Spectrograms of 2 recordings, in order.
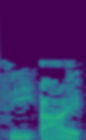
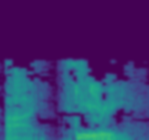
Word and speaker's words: SCIRI: It's SCIRI. – SCIRI.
